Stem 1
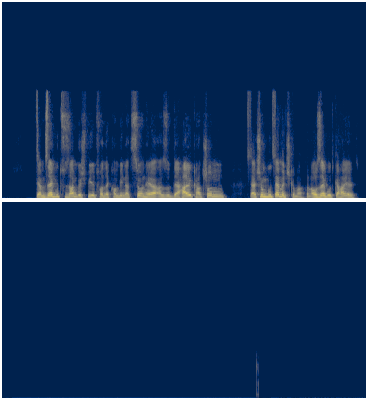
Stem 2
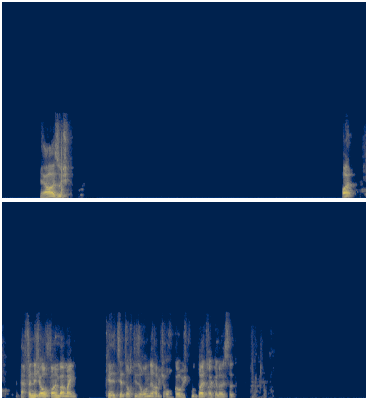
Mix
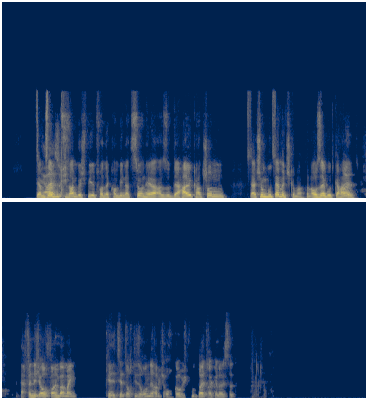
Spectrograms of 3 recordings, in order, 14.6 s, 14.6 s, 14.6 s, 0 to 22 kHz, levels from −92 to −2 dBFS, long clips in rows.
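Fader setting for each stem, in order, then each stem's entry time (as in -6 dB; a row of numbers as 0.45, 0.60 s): +1.5, -8.0 dB; 0.00, 0.00 s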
